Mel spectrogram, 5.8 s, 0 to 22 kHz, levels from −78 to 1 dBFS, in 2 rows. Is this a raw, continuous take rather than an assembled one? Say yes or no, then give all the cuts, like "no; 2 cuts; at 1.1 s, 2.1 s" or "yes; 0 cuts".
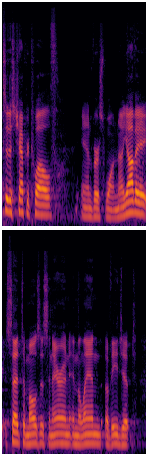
yes; 0 cuts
